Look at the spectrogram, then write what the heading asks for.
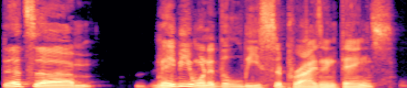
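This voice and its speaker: Young man with a hoarse, raspy voice. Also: mid-range voice, animated, slow, a little mellow. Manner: laid-back, self-deprecating. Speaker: podcast co-host. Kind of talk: casual sports podcast banter.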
